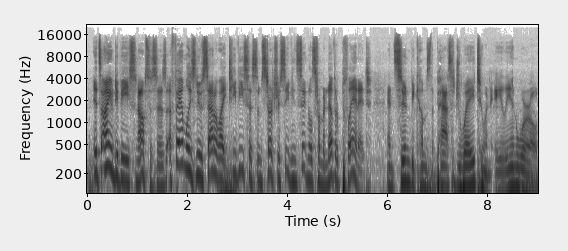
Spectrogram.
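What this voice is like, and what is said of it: 80s radio DJ voice. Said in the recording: “your, like, DJ voice? ... 80s DJ voice ... the movie announcer voice”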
